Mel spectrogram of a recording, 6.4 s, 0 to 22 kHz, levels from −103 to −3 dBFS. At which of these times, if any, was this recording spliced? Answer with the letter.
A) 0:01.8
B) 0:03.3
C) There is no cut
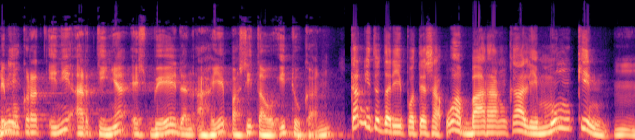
B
